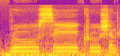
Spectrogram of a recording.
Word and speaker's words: Rosicrucians: what is that one? Rosicrucians. Okay, I said it right.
